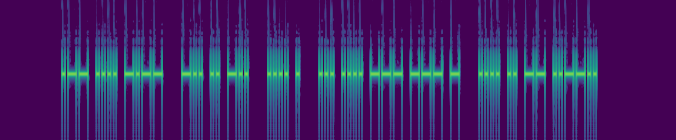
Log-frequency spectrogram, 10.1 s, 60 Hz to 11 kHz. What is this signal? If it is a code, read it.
Morse code, heard as a keyed tone, about 28 wpm, 700 Hz. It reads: WHY DID HE SHOOT HIM?
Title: Sentences from Top 1200 Words 28wpm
